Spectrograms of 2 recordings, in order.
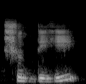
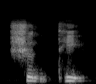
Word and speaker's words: Shuddhi: Mantra Shuddhihi, purification of the mantra.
